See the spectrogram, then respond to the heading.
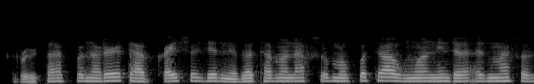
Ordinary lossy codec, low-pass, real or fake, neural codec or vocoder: AAC, 24 kbps; 3.6 kHz; fake; codec, 16 kHz in and 24 kHz out, 0.6 kbps, FocalCodec, streaming, 2048 codes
